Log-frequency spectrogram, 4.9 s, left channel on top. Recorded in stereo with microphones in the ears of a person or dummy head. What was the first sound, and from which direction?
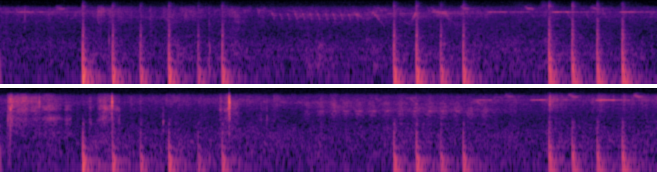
Tapping, 65° left (ahead or behind).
